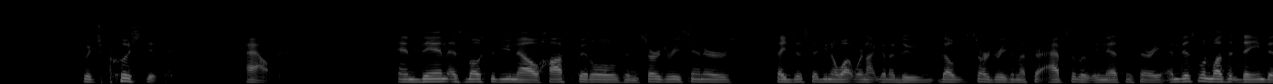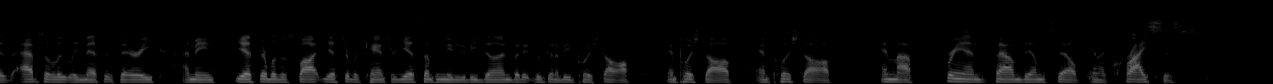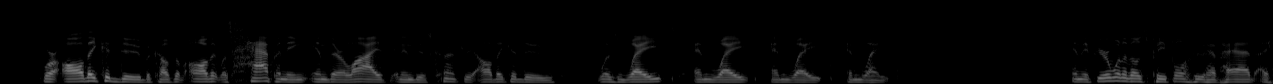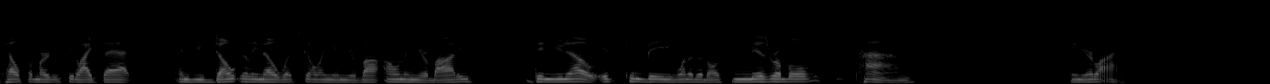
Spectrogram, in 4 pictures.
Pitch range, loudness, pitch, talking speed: 110-125 Hz, -49 LUFS, 115 Hz, 175 wpm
